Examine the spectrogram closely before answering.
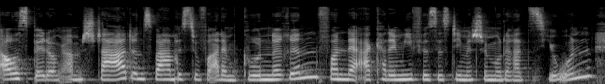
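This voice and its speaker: At a moderate pace and with hardly any pauses, a woman uses a normal speaking voice at a fairly high pitch with ordinary pitch variation. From Swabia, Germany (Backnang near Stuttgart). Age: 20s. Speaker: podcast host. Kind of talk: interview.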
